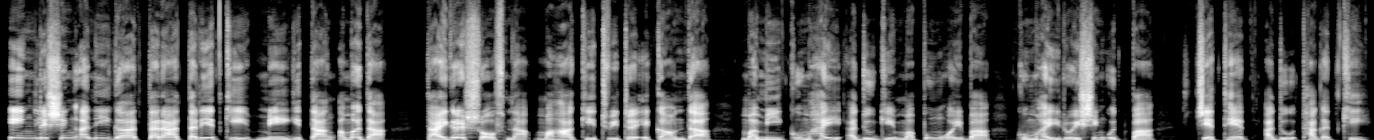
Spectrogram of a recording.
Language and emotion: Manipuri, neutral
